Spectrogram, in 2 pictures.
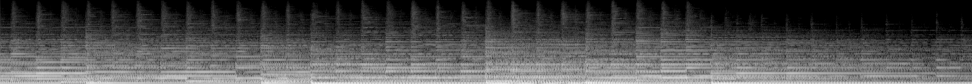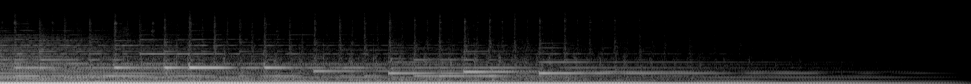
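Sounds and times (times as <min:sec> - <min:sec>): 
piano: 0:00.0 - 0:19.2.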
